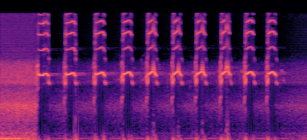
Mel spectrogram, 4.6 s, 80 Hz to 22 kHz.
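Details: West End Bald Eagle, live nature cam, 25 September 2023, 7:00: after a burst of noise, about ten evenly spaced, high, squeaky chattering notes, roughly two to three per second, over a low hum.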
